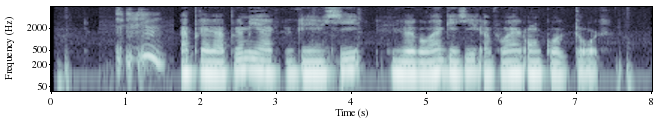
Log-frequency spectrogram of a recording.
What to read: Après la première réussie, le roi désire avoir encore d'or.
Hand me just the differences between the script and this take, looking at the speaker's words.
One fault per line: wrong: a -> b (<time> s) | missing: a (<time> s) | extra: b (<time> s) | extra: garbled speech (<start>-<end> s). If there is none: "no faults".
no faults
